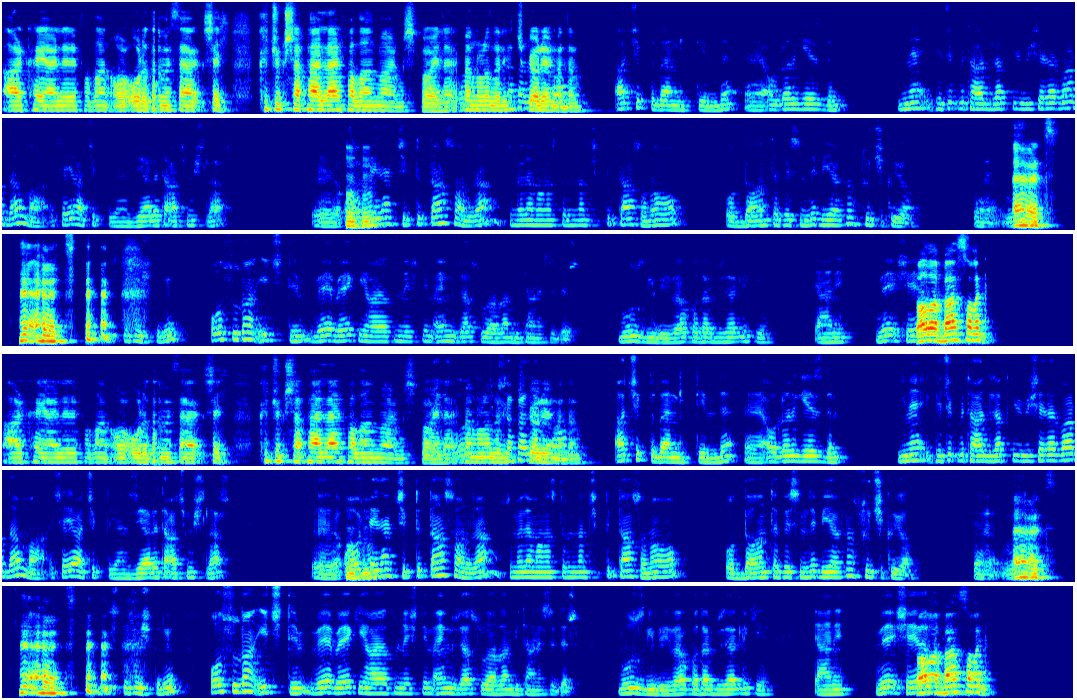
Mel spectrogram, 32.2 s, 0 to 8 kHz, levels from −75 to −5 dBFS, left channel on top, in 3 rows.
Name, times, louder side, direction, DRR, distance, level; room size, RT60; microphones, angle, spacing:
voice 1, 0.0-5.8 14.2-14.5 20.8-21.2 21.6-22.8 30.6-31.3, left 3 dB, 70° left, 0.6 m, -26 dB
voice 2, 4.3-5.7 6.1-8.5 9.0-13.0 13.8-17.6 18.0-19.9 20.4-21.0 21.7-21.8 22.4-23.3 23.5-27.2 27.6-29.2 29.6-30.8 31.2-31.3, right 4 dB, 80° right, 0.5 m, -38 dB
4.3 x 3.7 x 2.5 m
head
